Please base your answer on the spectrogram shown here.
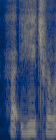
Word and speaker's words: Yitro: if anybody's not familiar yitro is the hebrew pronunciation of jethro the father-in-law of moses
